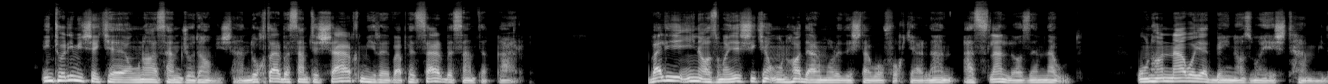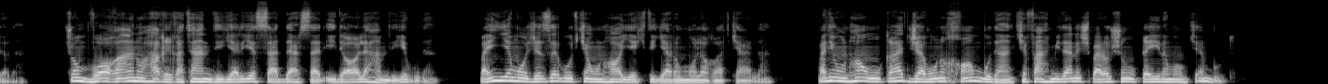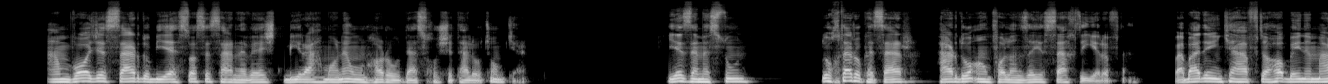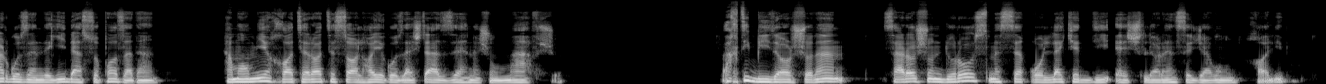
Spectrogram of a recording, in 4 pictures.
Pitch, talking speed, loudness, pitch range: 115 Hz, 145 wpm, -14 LUFS, 100-135 Hz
